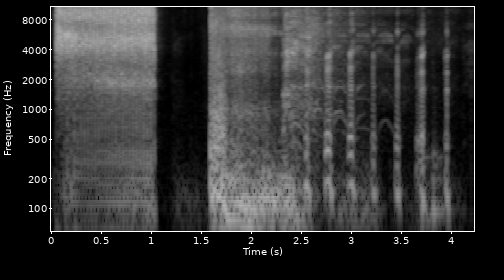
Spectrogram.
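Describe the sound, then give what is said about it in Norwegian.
Loud voice mimicking gunfire: a long hissing burst, a brief pause, another harsh blast, then a quick, uneven string of short vocal pops like rapid shots. “Det, når jeg vokste opp der, så var det skudd.”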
